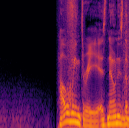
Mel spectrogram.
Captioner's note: thunder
